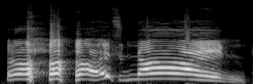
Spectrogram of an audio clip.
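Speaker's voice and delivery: high, loud dumb ogre shout; ogre cheering. Acted. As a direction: bellow it like a happy ogre. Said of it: "you hear".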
